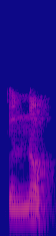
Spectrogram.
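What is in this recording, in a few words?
"kenup", Malay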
